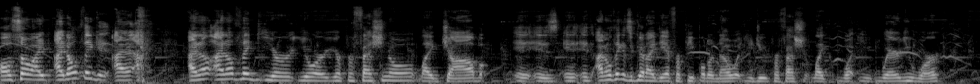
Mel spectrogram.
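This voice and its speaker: A fairly quick pace with an American accent over music in the background. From New Jersey. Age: 20s. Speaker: gaming streamer. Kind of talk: casual live-stream chat. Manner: clearly articulated.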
